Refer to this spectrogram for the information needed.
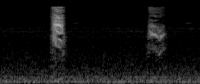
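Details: Two thin, high chirps one second apart from a female double-collared seedeater, a call used to stir up a male; the first is sharper and louder. A steady high hum runs underneath.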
